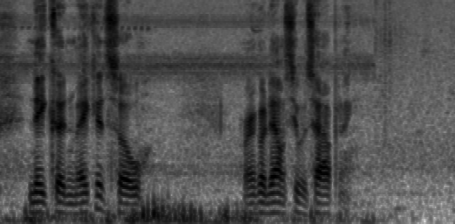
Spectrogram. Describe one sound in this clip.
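An older man speaks calmly, close to the microphone.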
